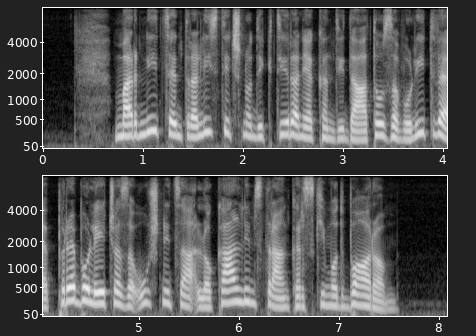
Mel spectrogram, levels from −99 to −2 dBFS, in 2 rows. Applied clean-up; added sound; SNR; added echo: none; none; none; none.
